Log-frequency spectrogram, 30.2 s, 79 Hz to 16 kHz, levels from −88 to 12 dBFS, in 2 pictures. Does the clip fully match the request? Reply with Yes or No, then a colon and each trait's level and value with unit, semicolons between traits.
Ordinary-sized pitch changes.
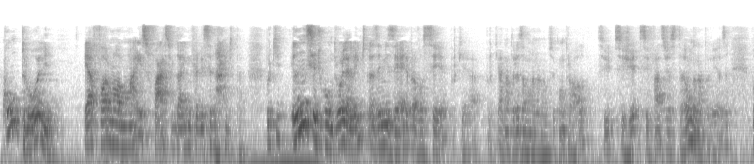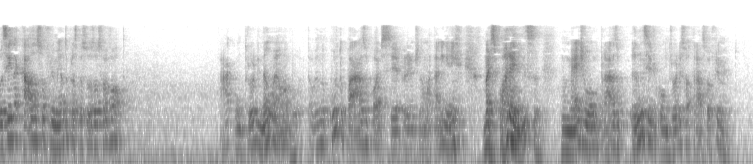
No: wide, 6.5 semitones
